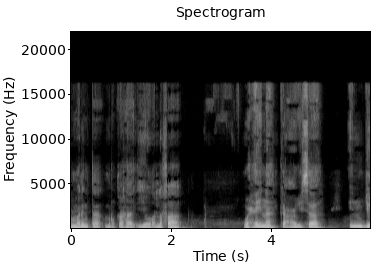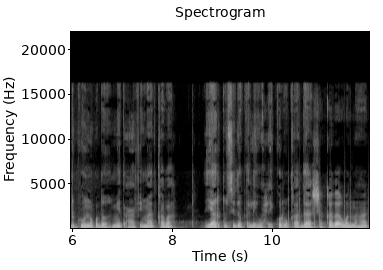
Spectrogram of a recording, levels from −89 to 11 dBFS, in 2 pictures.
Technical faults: train of clicks

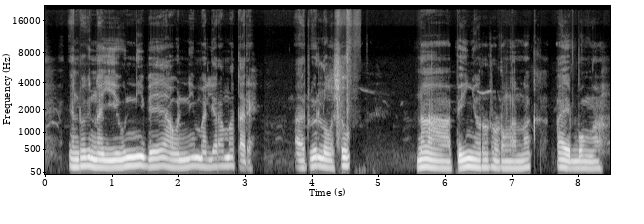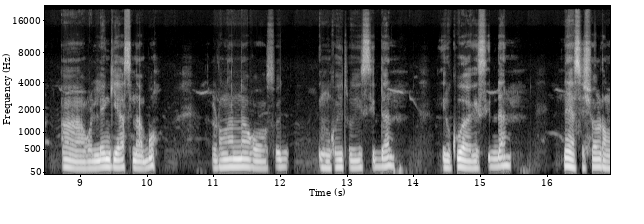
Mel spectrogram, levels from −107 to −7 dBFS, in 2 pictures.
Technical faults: none

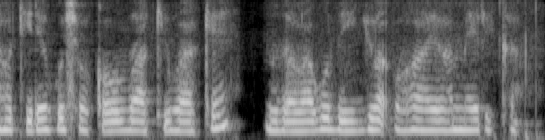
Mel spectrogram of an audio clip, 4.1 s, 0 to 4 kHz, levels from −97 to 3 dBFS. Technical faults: aliasing

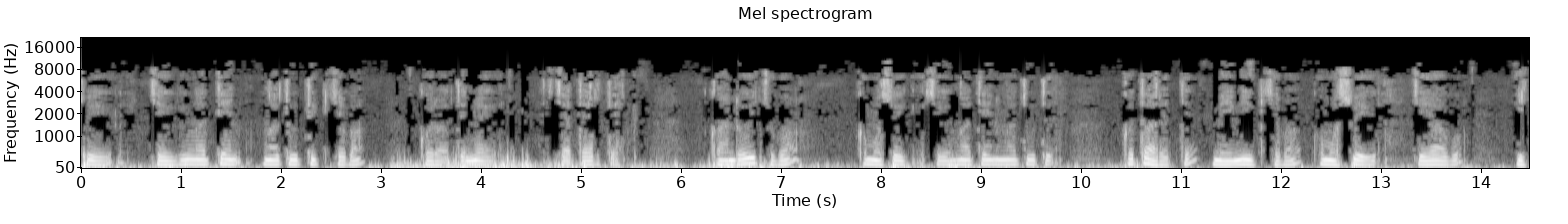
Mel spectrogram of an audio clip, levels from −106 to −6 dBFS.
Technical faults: transcoding between lossy codecs

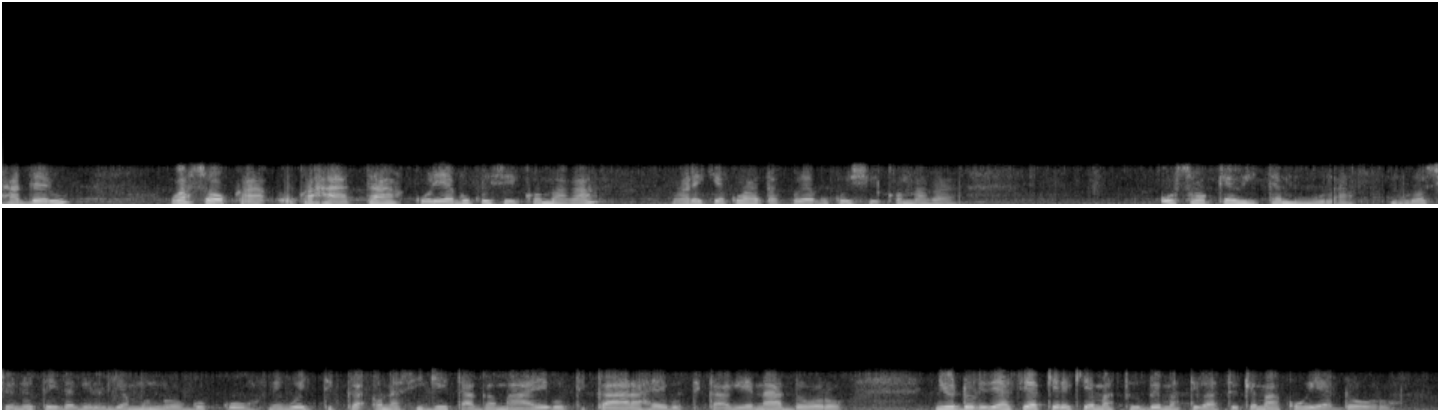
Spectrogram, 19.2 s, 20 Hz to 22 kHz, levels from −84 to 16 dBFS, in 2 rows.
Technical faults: Opus compression

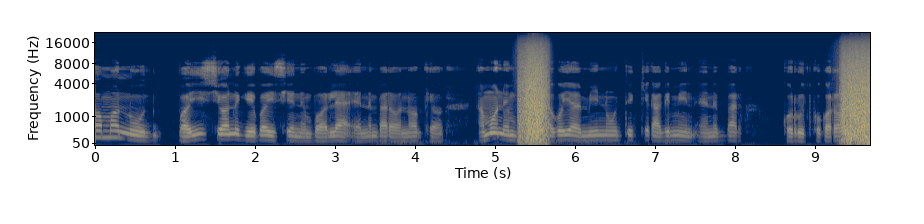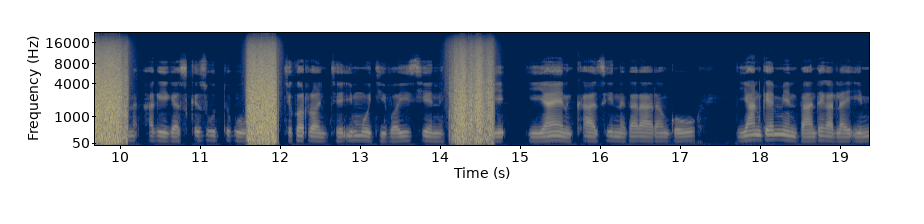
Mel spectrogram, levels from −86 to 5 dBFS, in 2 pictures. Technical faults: wireless microphone noise hit

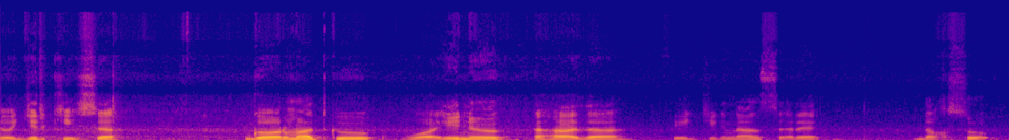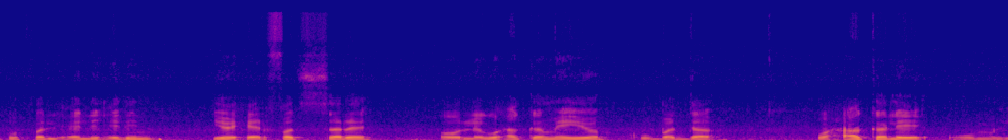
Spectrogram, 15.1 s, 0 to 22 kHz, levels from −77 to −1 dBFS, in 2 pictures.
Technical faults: none

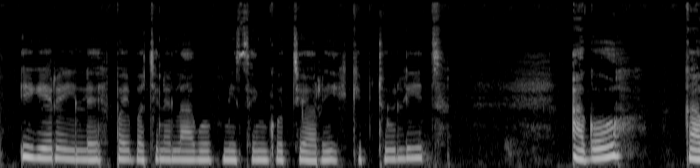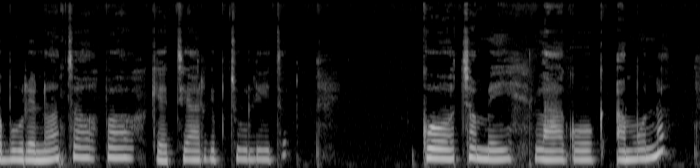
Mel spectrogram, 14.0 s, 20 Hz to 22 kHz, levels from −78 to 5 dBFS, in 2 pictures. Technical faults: low bit depth with dither

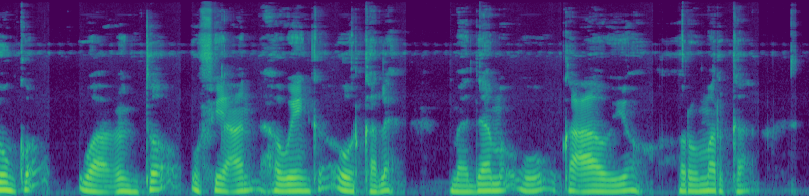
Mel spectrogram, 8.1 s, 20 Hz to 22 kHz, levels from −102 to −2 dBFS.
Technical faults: none

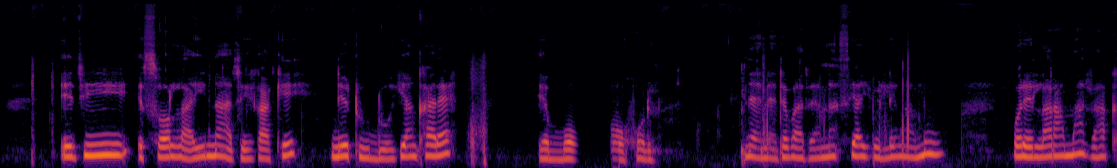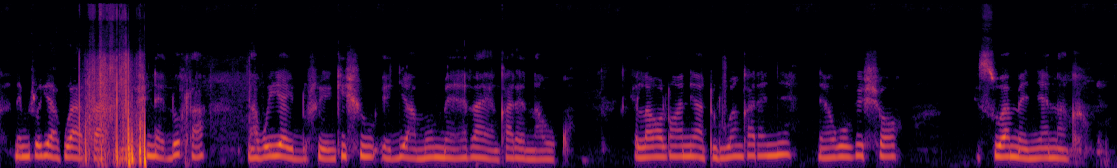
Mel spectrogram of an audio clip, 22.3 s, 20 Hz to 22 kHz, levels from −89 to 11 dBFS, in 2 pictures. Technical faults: call audio freeze; jitter buffer speed-up

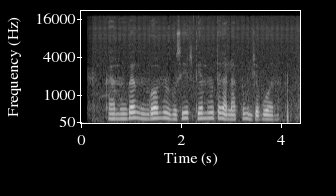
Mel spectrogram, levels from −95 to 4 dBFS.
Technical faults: none

